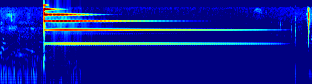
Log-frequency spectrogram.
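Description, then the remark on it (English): A single bright chime of the Big Bell rings out once after a low rumble, heard from a car parked in a driveway on a sunny Monday, its clear tone sustaining and slowly fading over several seconds before another brief metallic strike at the end. “You heard it right, folks. That is the uh, Big Bell.”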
